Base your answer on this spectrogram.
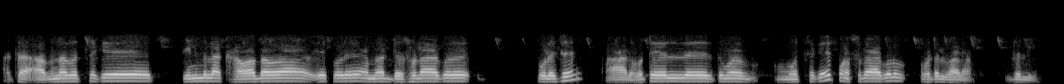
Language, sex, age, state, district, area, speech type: Bengali, male, 30-45, West Bengal, Darjeeling, rural, conversation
